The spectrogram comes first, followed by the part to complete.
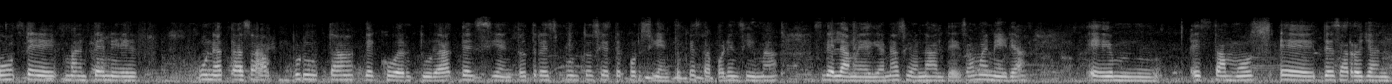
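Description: From 0.55 to 4.55 s there's a call bitrate drop. The encoder gets squeezed, which fits a fall from about 64 to 10 kbps, so the top end gets cut off around 8 kHz and the sound turns muffled and a bit watery until it recovers.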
